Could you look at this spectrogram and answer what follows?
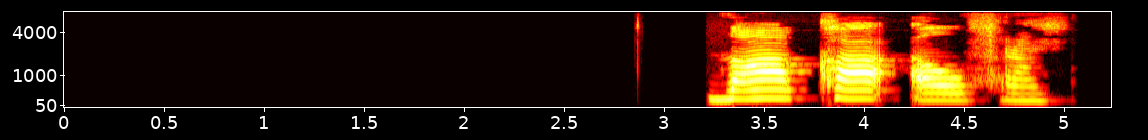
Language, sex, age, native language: Icelandic, female, 7, Icelandic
